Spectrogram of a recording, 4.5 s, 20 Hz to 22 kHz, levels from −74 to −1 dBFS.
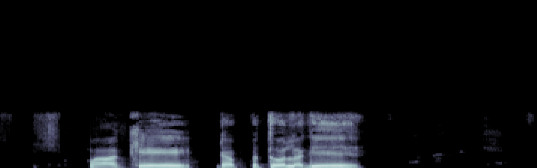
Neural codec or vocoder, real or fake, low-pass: none; real; 7.2 kHz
